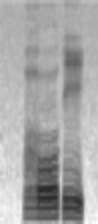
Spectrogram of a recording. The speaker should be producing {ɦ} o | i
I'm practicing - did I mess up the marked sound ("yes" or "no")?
no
